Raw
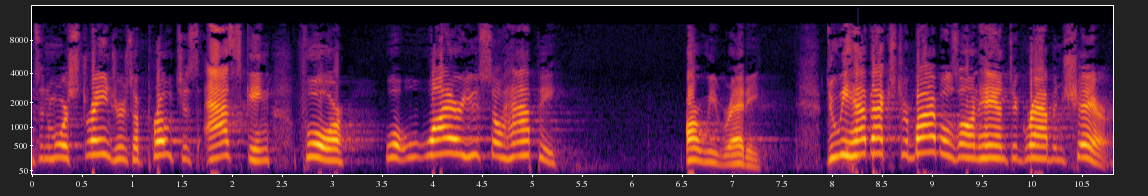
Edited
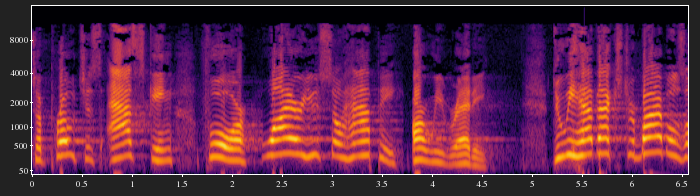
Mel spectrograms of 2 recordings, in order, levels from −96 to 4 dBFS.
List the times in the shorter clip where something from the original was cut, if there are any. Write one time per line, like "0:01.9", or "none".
0:02.3
0:03.7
